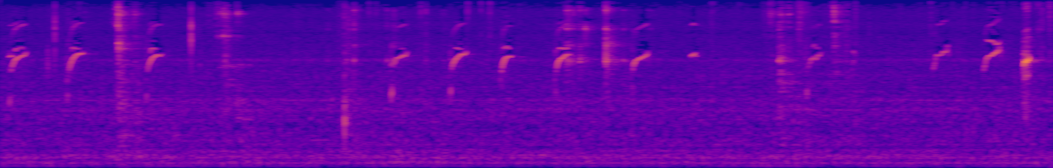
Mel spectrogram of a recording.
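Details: Young caged birds beg at feeding time with thin, high, curved peeps repeated in irregular bursts, mixed with a few soft rustling clicks, over a low steady hum.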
